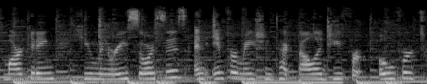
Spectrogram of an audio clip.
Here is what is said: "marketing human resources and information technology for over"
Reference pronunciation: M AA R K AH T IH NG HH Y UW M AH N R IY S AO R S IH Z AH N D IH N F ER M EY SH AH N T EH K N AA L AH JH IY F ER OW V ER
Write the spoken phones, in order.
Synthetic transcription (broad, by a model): M AA R K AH T IH NG HH Y UW M AH N R IY S AO R S IH Z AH N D IH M F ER M EY SH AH N T EH K N AA L AH JH IY F ER OW V ER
